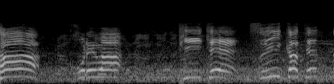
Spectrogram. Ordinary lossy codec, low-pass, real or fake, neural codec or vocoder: none; 7.2 kHz; fake; vocoder, 44.1 kHz, 128 mel bands every 256 samples, BigVGAN v2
